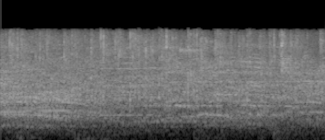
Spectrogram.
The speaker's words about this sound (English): fell down and got the crowd kind of excited.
